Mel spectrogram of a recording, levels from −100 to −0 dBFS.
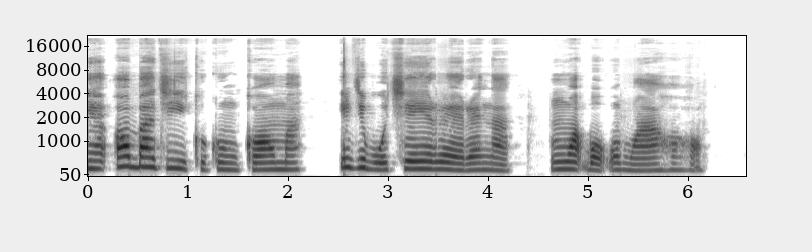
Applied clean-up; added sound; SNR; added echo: neural mask model DeepFilterNet 3.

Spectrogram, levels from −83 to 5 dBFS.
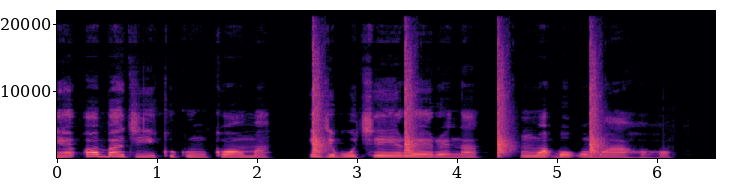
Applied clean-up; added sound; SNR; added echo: none; Clapping; 4 dB; none.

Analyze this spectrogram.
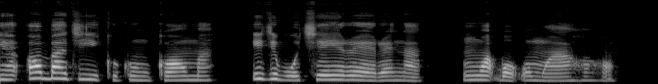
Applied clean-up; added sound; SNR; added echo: none; none; none; none.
